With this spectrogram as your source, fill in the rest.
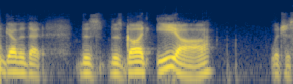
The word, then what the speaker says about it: Ea: I'm able to gather that this does god er which is spelled EA for interests sake is the god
